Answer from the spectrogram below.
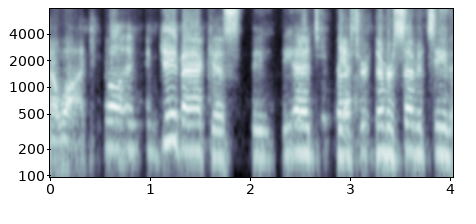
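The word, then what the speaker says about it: Jacas: And Gabe Ais, when you're looking for him on the uh on the Illinois roster, you got to look at the Jay's. The Jay is silent.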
